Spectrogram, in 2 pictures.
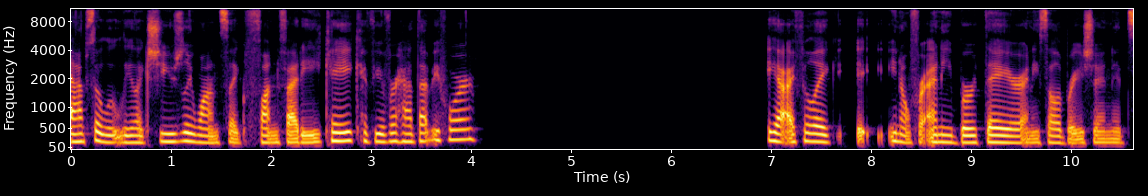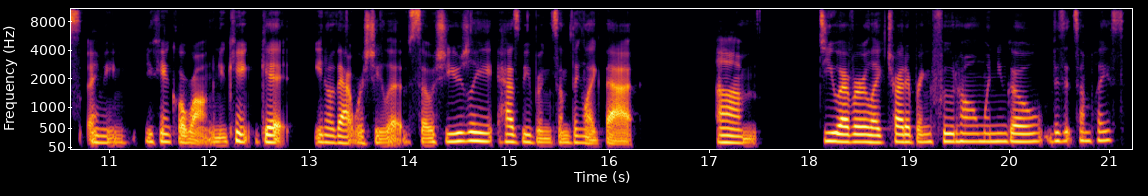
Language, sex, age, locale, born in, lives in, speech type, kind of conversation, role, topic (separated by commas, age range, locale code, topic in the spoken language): English, female, 35-39, en-US, United States, United States, conversation, unstructured, none, What souvenirs do you love bringing home, which do you skip, and why do they matter to you?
